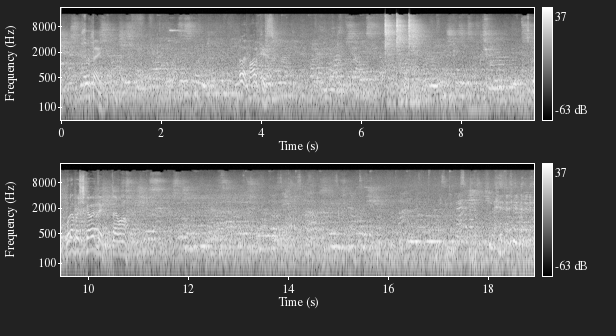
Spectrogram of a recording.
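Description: Many people chatter nearby in a large echoing hall.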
